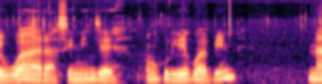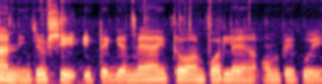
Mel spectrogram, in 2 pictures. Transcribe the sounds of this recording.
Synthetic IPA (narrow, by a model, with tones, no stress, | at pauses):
ɛ˨wa˦˨ɾa˨si˦ni˦ɲd͡ʒɛ˨o˦ku˨liɛ˦kwa˨βi˦n | nani˨ɲd͡ʒɔ˦ʃi˨ʔi˨tɛɡɛmɛ˦a˦i˦tɔɛ˦mpɔ˦lɛ˨a˨ʔɔ˦mbɛ˦kwi˦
